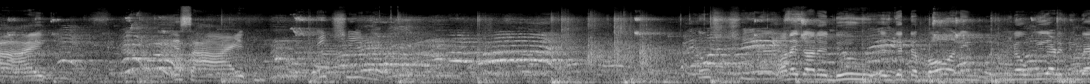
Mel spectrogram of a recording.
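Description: A basketball bouncing on a hardwood gym court, with voices from players and spectators calling out across a large gym.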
